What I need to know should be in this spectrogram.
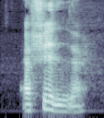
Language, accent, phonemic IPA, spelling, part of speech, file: French, Canada, /a.fil/, affiles, verb, LL-Q150 (fra)-affiles.wav
- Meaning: second-person singular present indicative/subjunctive of affiler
